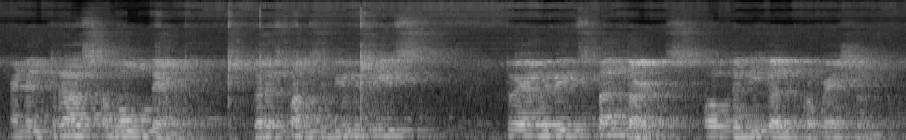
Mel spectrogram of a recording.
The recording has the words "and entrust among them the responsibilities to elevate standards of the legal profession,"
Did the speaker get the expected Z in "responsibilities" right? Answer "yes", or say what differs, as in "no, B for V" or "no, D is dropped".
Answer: no, S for Z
